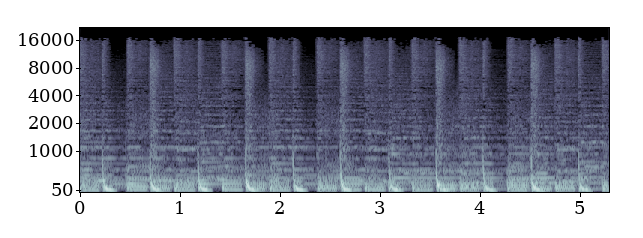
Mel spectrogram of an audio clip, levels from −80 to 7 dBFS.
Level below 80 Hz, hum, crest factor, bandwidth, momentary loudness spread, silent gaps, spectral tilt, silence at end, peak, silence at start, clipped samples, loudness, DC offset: -20 dBFS; none; 14 dB; 17.5 kHz; 3 LU; none; -5.5 dB/octave; 0 s; 0 dBFS; 0 s; under 0.1%; -16 LUFS; under 0.1%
